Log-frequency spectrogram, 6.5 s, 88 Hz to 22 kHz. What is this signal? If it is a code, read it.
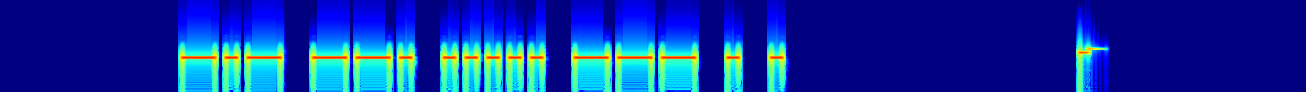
Morse code, heard as a keyed tone, about 22 wpm, 700 Hz. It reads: KG5OEE
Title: USA Call Signs Repeated 2x 22wpm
